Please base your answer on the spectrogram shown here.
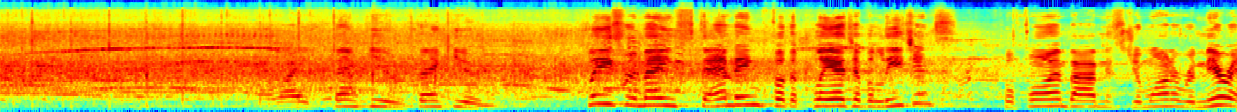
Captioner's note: cheers and applause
